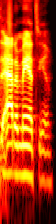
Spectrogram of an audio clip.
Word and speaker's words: adamantium: how you pronounce it grown up I always pronounce it like that but now nowadays adamantium adamantium it's always been that I just said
